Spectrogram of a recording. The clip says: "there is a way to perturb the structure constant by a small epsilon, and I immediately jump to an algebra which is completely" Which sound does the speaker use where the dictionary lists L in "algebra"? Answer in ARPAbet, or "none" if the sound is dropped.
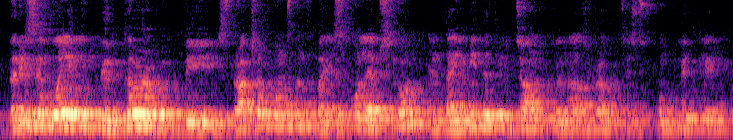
none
